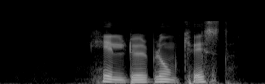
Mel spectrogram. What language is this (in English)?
Swedish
